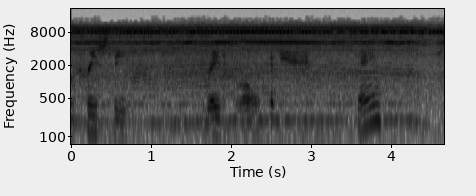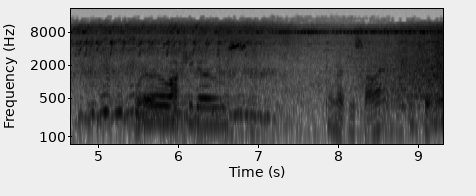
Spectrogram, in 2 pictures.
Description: An adult male speaks, and humming occurs and oscillates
